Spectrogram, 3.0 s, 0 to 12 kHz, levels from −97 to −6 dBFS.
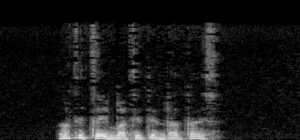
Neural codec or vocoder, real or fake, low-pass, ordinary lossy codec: none; real; 9.9 kHz; AAC, 32 kbps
